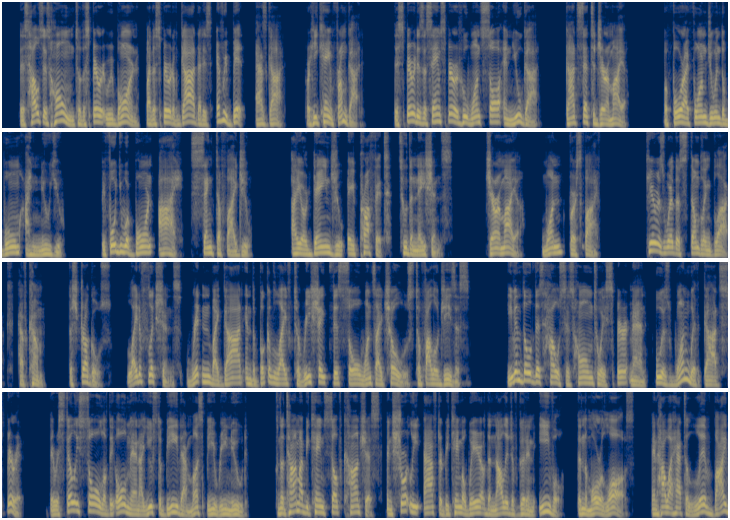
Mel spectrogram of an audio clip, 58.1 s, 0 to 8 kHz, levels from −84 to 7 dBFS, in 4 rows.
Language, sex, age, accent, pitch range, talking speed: English, male, 40-59, American, 105-140 Hz, 165 wpm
